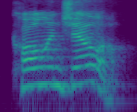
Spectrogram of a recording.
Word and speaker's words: Colangelo: Jersey and I said, how do you say this name? And she said, Colangelo. Yeah. That's how Italian people would say it.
